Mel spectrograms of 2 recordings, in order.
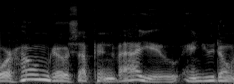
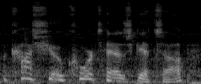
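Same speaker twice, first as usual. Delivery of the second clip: usual speaking voice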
